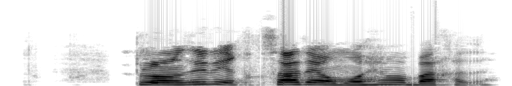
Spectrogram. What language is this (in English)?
Pashto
